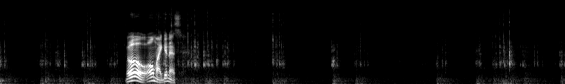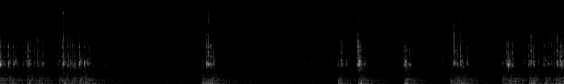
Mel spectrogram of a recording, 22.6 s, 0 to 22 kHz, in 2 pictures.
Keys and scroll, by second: 0.0-6.1 typing, 3.1 ctrl+w, 3.4 ctrl+w, 3.5 ctrl+o, 3.6 ctrl+c, 6.7 Return, 7.3-13.4 typing, 14.9-16.0 typing, 17.2-18.6 typing, 19.4 Return, 20.2-22.5 typing, 21.5 Return, 21.9 ctrl+w, 22.0 ctrl+o.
